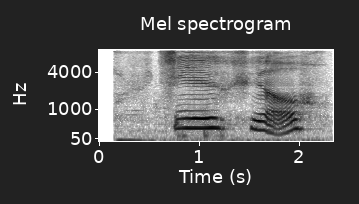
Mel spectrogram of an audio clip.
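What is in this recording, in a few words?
"zú qiú", Mandarin Chinese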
